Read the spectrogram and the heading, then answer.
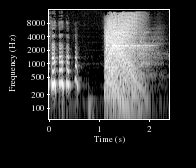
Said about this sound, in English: What was that one? Was that the sound of the bunny jumping through the glass? No!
